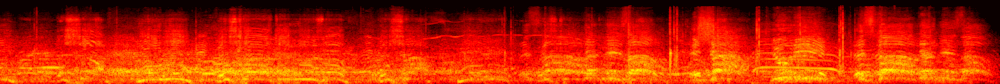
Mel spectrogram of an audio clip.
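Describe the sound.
A large protest crowd in Cairo during the Arab Spring chants the slogan "The people want the fall of the regime" in unison, a dense roar of many voices rising and falling in rhythmic bursts with sharp shouts and claps poking through, loud throughout.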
